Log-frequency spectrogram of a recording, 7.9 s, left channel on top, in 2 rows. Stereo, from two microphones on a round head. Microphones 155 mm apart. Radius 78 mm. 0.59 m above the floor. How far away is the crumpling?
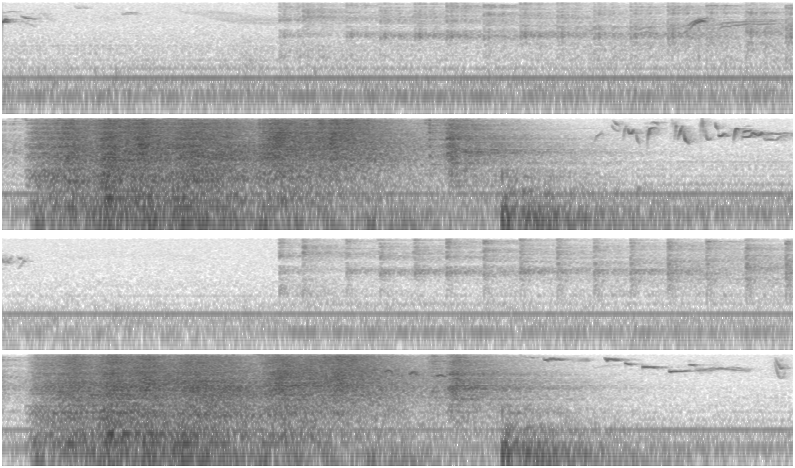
About 4 m.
